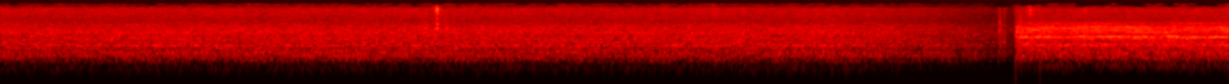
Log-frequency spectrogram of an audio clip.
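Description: Steady background hiss of room tone with no distinct events. It fades about five seconds in, then cuts abruptly to a slightly louder steady hiss with a faint hum.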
